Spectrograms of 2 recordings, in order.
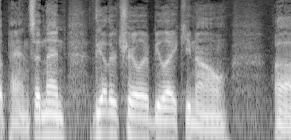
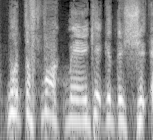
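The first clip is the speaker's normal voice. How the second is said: Scotty's outburst; 10 semitones higher than usual. Retold or imitated. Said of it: "Scotty's like".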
